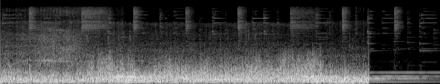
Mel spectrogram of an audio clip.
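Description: Loud, rough rumbling noise of riding over a dirt track, with wind buffeting the microphone. It cuts off abruptly about three and a half seconds in, leaving quieter background music with steady tones.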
